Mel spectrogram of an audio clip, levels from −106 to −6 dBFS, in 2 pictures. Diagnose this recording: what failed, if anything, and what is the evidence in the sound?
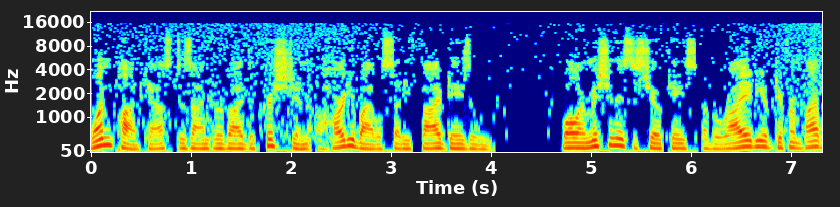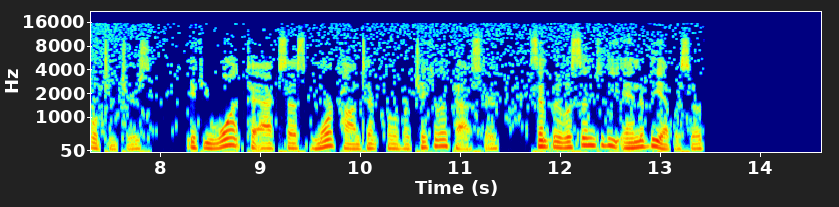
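The fault is overdone noise removal in the call processing stage, and it runs throughout. Between phrases the background drops and breaks up into twinkling specks. The suppressor is cutting individual frequency bands whenever they fall near its noise estimate, and quieter speech detail goes with them, even into the smooth fade-out near 13.5 s.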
